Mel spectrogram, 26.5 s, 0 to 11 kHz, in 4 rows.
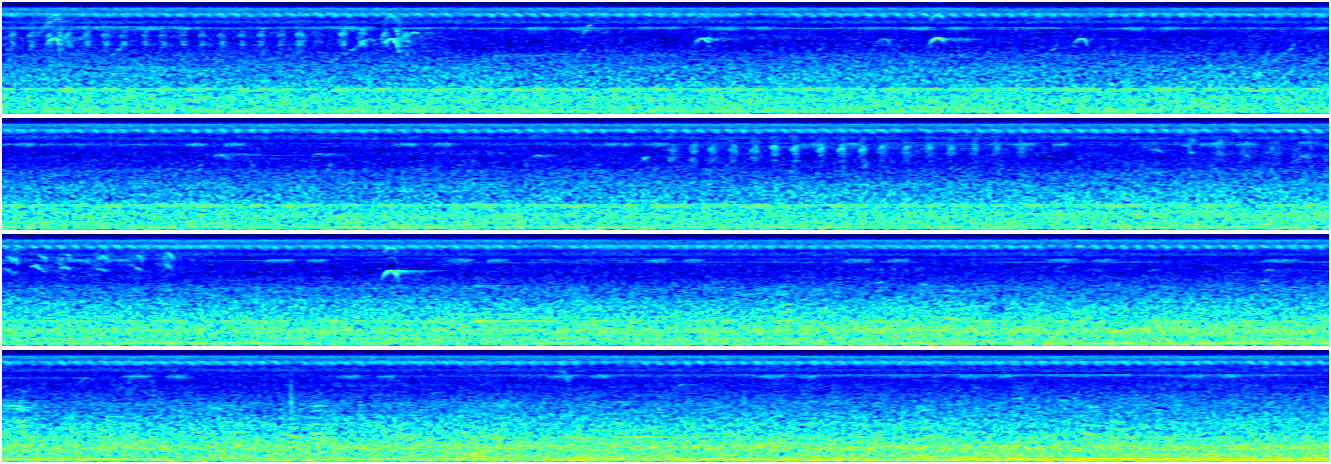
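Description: Crickets chirping steadily at a high pitch. Over the last few seconds a low rumble grows louder as the Series 87 diesel-electric train approaches.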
